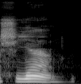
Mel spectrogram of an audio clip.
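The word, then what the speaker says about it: chien: ان شيان. شيان يعني كلب، لان الاخيرة تنطق من الانف.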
